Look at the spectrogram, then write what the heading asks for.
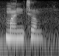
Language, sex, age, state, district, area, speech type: Telugu, female, 18-30, Telangana, Hyderabad, urban, read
